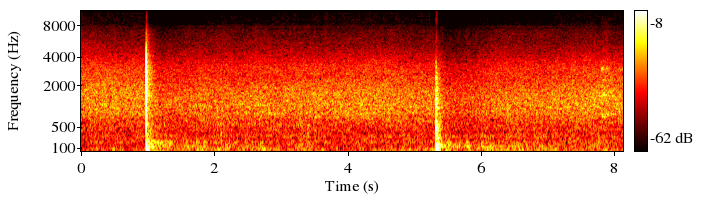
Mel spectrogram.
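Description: Two distant aerial firework shells bursting, each a single sharp boom with a short rumbling echo, about four seconds apart.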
